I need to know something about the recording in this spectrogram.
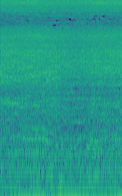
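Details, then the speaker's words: Toyota Prius with very dead battery, double-boosted with a jump box: engine catches and settles into steady low drone, slightly swelling, no roughness; normal start after jump. "she's alive just a really dead battery so sometimes it just takes a double jump on these things because they're so dead"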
